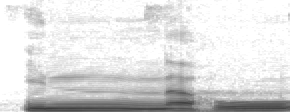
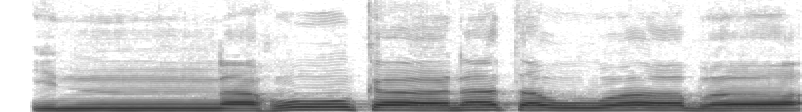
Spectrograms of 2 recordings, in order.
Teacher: ইন্নাহু এখানে নুন মুশাদ্দাদ আছে, এক আলিফ পরিমাণ গুন্না হবে। হু এক আলিফ পরিমাণ লম্বা হবে।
